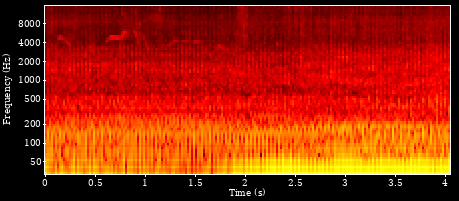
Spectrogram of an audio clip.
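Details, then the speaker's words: 2007 Nissan Navara, lowered about 2 inches: starts easily and settles into a steady, even low rumble at idle with no knocks or misses; healthy idle. "ลืมฟังเสียงเครื่องนี่ติดง่ายครับ"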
